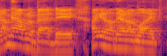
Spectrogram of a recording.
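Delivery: ordinary delivery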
